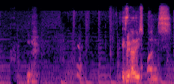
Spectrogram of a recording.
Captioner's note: chuckles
